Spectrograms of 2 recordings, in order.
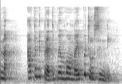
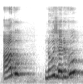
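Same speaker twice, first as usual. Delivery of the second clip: urgent; 4 semitones higher than usual. A narrator's reading. Husband takes charge urgently.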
